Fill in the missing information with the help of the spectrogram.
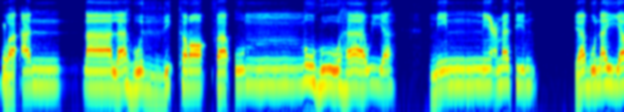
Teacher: Itu rasa-rasanya kok gunahnya kok ditahan gitu loh. Ada suara gunah yang kerasa dari hidung.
